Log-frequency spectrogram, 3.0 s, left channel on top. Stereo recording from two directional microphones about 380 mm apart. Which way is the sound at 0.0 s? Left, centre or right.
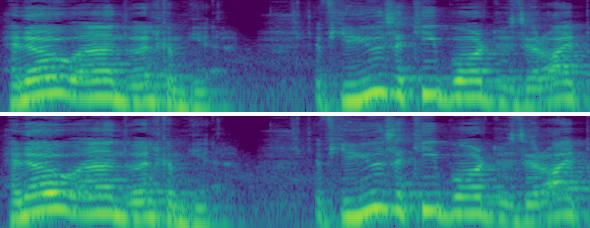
Centre.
